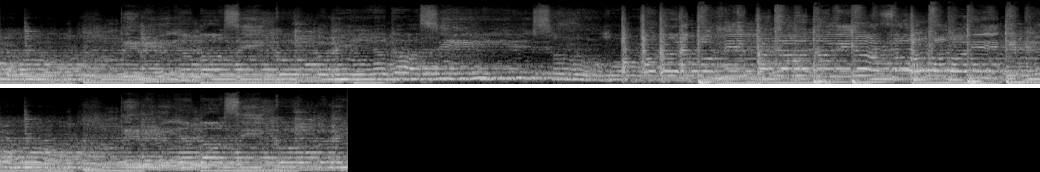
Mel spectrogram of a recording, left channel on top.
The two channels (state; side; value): drops out; right; at 3.5 s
